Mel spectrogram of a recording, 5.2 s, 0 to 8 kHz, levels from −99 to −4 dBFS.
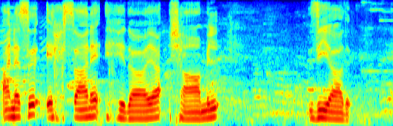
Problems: background sounds at intervals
